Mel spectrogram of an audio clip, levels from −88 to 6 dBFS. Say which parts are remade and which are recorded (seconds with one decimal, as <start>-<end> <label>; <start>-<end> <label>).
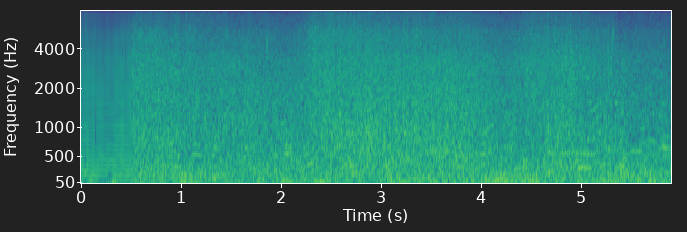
0.0-0.5 remade; 0.5-5.9 recorded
